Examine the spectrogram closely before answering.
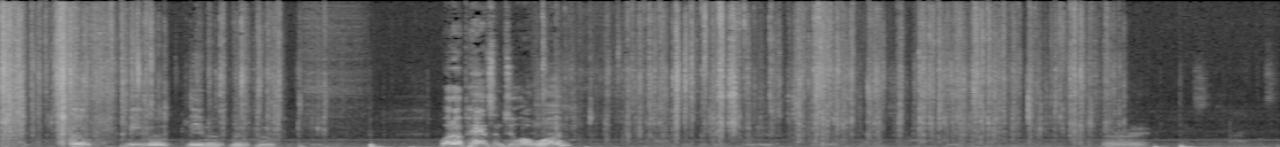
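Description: Foil wrappers crinkle as packs are torn open.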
